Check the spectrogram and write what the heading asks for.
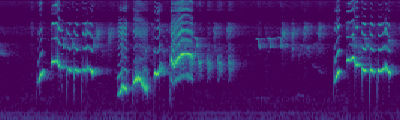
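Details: Energetic white-rumped shama song meant to stir rival shamas to sing: bursts of slurred whistles, rising and falling notes and a buzzy, arched phrase, with short gaps between loud phrases and faint high twitters.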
